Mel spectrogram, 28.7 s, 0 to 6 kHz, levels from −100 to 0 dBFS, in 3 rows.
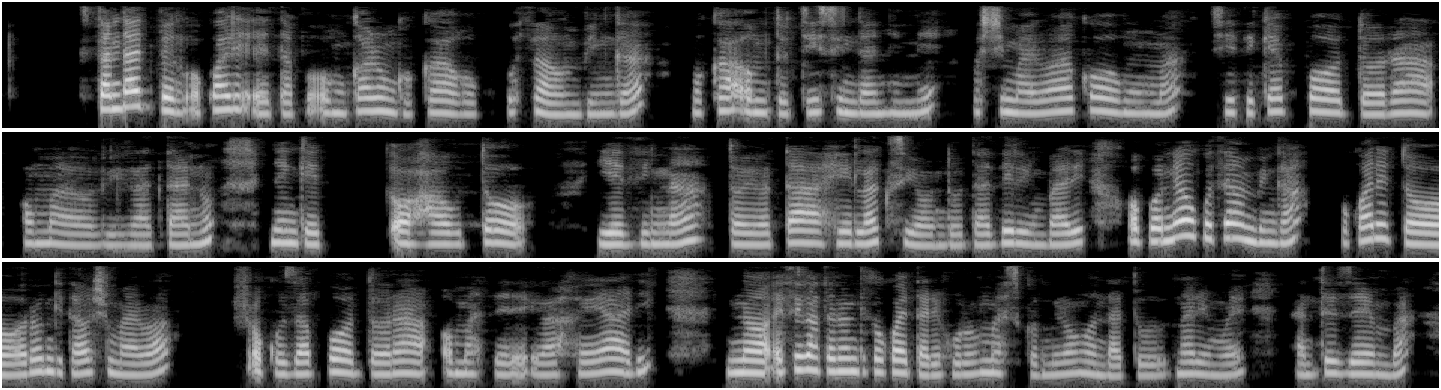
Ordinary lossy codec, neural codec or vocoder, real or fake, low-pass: MP3, 48 kbps; vocoder, 24 kHz, 100 mel bands, Vocos; fake; 5.4 kHz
